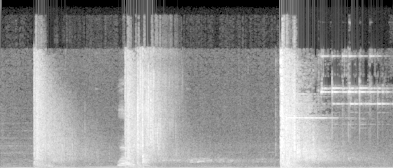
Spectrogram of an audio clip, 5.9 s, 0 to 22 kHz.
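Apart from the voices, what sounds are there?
sniper rifle gunfire in video game Fallout 3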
